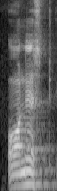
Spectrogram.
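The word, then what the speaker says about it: honest: पर ही इज ऑनेस्ट ऑनेस्ट एच है यहां पर लेकिन ओ का उच्चारण हो रहा है तो क्या लगता है एन लगता है वोवेल साउंड का उच्चारण हो तो एन हो जाएगा यहां पर करेक्ट चलिए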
